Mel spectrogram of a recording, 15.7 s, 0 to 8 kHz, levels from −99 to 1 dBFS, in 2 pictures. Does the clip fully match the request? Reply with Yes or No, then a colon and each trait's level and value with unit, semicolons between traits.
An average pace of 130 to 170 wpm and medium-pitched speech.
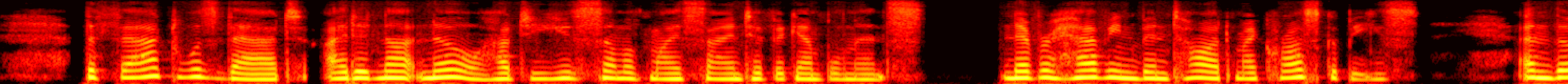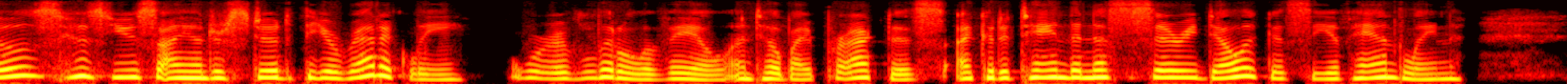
No: average, 165 wpm; high, 225 Hz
